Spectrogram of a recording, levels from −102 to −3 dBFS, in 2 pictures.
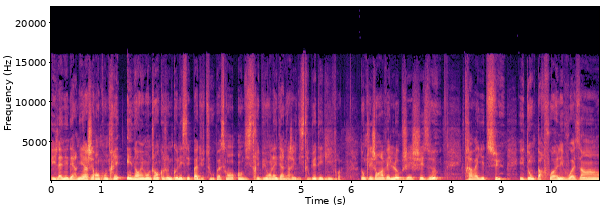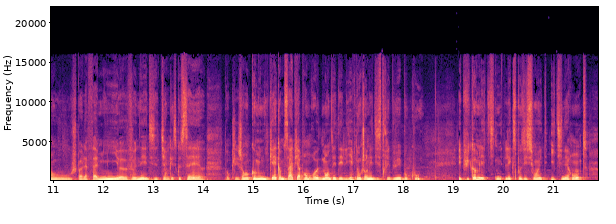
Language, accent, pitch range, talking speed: French, French, 105-140 Hz, 215 wpm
